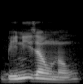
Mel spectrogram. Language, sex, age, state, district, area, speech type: Bodo, male, 45-60, Assam, Kokrajhar, urban, spontaneous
